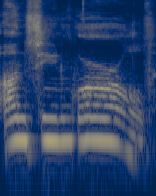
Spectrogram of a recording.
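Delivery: very high-pitched, loud shouted yell. Retelling calling out at a show: retelling own yell. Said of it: "And I yell out".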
